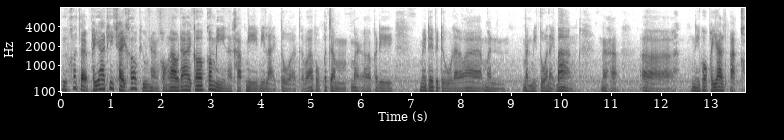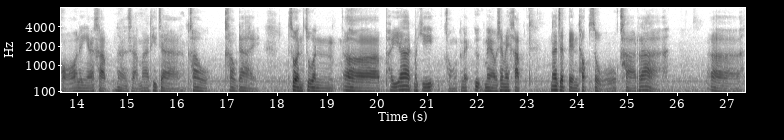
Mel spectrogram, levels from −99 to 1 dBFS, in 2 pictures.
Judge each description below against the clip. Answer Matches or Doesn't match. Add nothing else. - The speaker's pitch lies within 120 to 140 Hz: Doesn't match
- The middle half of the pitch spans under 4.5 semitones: Matches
